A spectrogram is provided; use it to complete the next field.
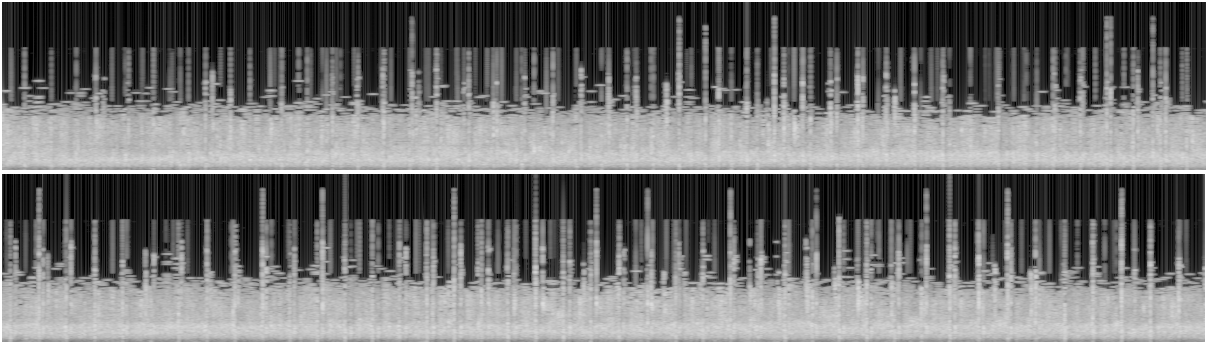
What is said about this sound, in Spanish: para nosotros y para este cuerpo, un gran aplauso.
